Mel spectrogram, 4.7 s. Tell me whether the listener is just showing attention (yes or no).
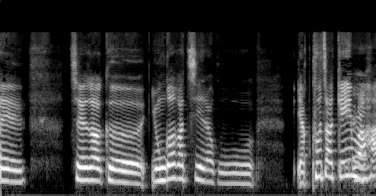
yes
